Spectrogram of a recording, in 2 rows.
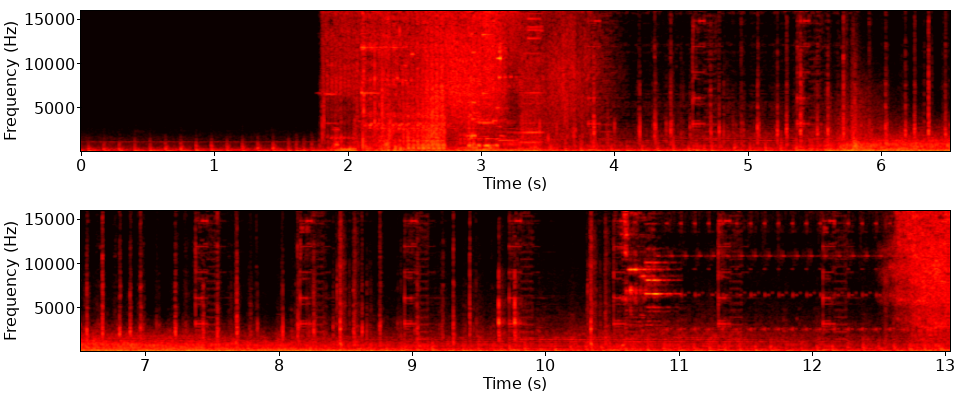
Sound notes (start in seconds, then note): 1.8 beeps; 6.0 keyboard clacking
